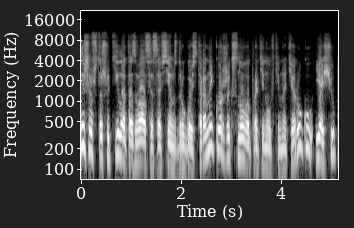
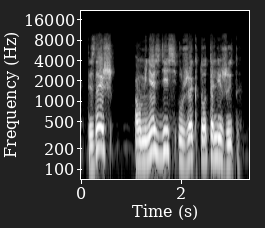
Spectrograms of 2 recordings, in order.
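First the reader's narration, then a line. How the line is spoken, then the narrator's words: Plain. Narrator (Russian): сказал Коржик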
